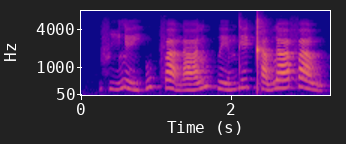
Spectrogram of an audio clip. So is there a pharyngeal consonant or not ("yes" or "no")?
no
